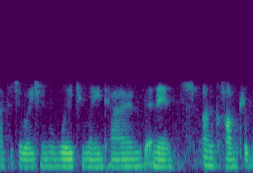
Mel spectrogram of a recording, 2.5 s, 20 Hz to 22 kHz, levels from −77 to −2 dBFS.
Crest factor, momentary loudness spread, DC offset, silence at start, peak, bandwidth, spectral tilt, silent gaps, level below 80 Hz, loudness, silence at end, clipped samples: 18 dB; 5 LU; under 0.1%; 0 s; -8 dBFS; 4 kHz; -10.5 dB/octave; none; -60 dBFS; -27 LUFS; 0 s; under 0.1%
